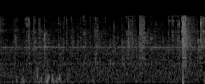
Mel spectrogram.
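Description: Light clicks and knocks from the wooden tripod easel's hardwood support bars and fittings being handled, with one sharper knock near the end.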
